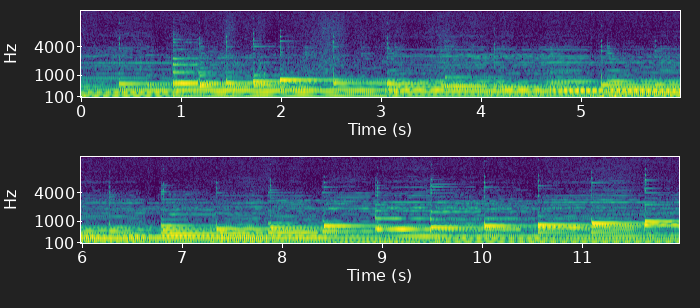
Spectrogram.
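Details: Plucked and bowed string music with harp-like notes plays steadily throughout, and no animal sound is heard.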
